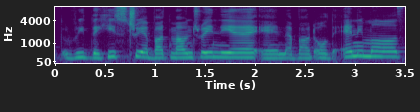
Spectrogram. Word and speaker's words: Rainier: We went to Mount Rainier.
